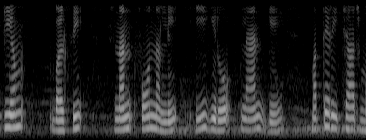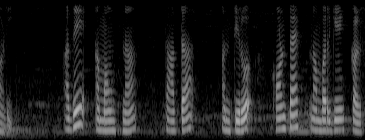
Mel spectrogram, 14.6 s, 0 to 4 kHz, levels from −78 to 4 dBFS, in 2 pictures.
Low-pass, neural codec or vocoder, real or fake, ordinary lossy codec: 3.6 kHz; none; real; none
